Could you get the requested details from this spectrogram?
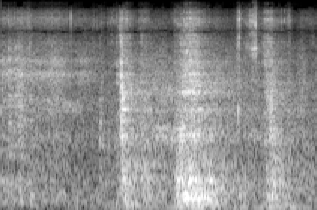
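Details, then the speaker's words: LS engine being fitted into a drift Nissan Z, turned slowly by hand. Quiet, uneven scraping rasps come from the power steering pump pulley rubbing, apparently because the engine sits further back. Pulley rubbing. "And this time it seems to be more this way, which is what I want. But the engine seems to be further back cuz now it's rubbing right."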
